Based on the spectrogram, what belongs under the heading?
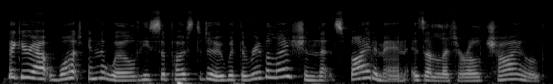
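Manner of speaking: ordinary delivery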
